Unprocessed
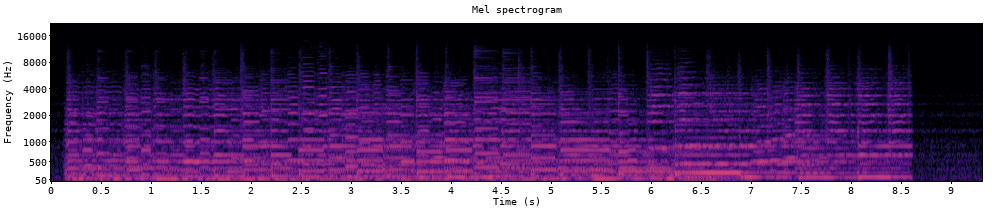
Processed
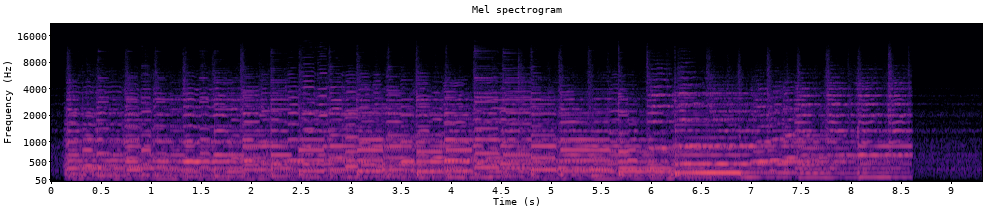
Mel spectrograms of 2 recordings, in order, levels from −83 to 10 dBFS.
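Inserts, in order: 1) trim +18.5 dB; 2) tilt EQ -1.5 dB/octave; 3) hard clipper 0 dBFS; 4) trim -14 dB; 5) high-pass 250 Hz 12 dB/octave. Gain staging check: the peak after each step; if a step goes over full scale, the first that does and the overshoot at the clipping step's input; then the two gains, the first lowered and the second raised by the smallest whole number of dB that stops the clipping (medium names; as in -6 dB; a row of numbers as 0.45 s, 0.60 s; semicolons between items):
-3.5 dBFS, -1.5 dBFS, -1.5 dBFS, -15.5 dBFS, -19.0 dBFS; nothing clips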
